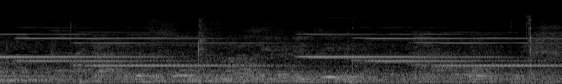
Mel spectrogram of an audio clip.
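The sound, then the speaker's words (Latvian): A steady electric bell in a parliament chamber rings continuously for several seconds before a vote, holding an even, bright tone over a low murmur of voices and room noise. “Lūdzu zvanu.”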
